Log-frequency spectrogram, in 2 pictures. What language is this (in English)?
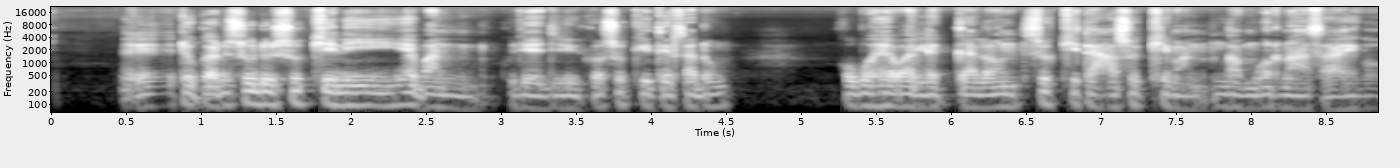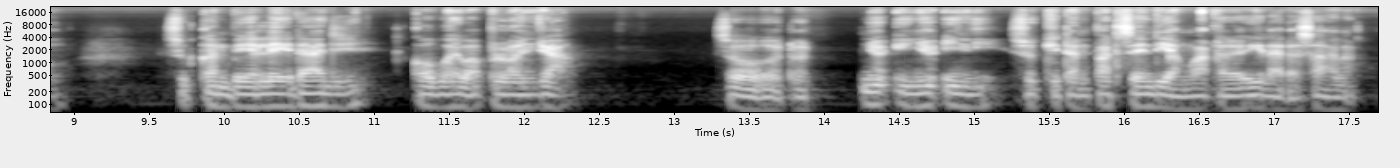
Bagirmi Fulfulde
